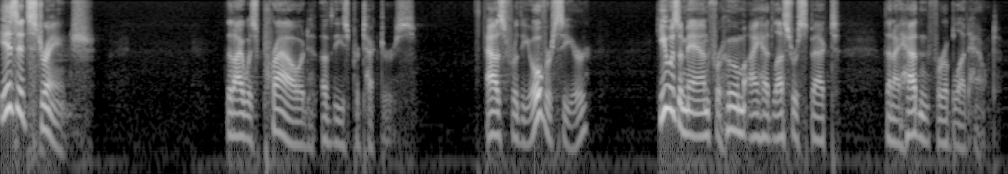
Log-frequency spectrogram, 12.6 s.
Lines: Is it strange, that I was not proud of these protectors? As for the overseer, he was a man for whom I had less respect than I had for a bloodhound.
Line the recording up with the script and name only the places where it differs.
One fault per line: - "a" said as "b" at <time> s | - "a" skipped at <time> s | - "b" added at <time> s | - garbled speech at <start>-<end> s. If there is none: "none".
- "not" skipped at 3.3 s
- "had" said as "hadn't" at 11.3 s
